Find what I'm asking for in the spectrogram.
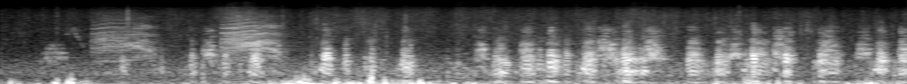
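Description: Ducks quacking loudly and repeatedly close by in a backyard at early morning, a busy overlapping chorus of nasal calls with occasional goose-like honks, continuing throughout.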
